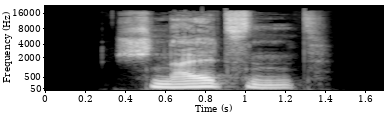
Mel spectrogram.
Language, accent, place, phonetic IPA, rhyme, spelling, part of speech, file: German, Germany, Berlin, [ˈʃnalt͡sn̩t], -alt͡sn̩t, schnalzend, verb, De-schnalzend.ogg
- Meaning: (verb) present participle of schnalzen; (adjective) clicking, snapping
